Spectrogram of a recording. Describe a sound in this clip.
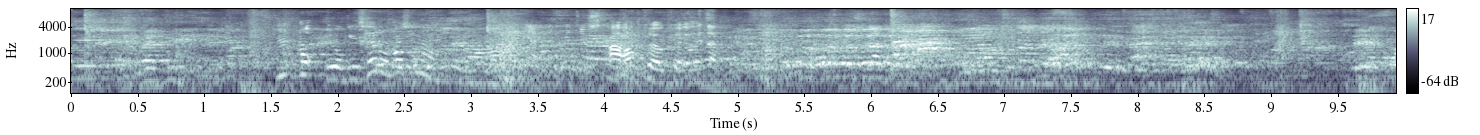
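A crowd of men and women chatter in a busy, echoing room.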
